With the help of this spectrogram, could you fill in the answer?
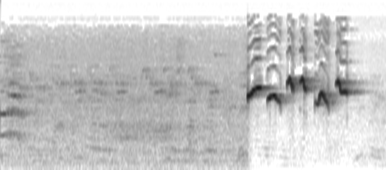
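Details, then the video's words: Song of an orange-headed thrush, played to prompt others of its kind to sing: a low, muddled background gives way to a bright run of six loud, slurred whistled notes, each swooping up and down, ending in silence. "PANCINGAN ANIS MERAH INI BIKIN GACOR ANIS MERAH LAIN"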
